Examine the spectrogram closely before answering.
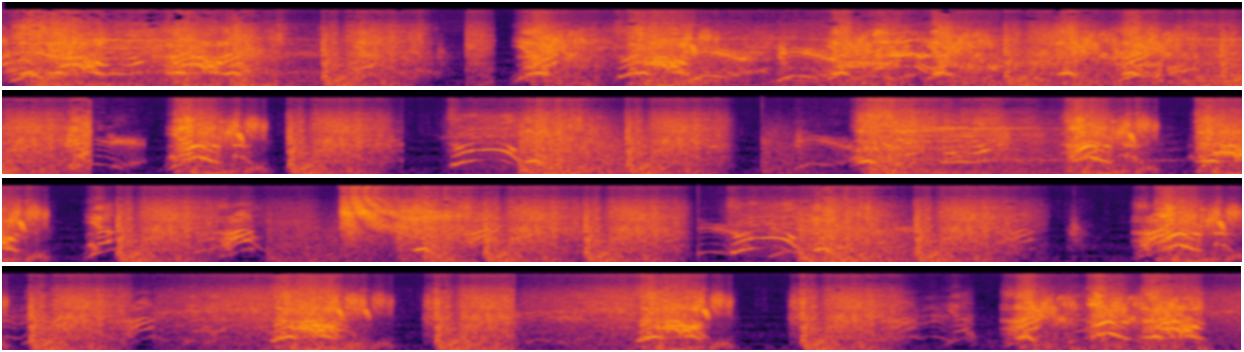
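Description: Swords clash and slash in a video game fight.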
